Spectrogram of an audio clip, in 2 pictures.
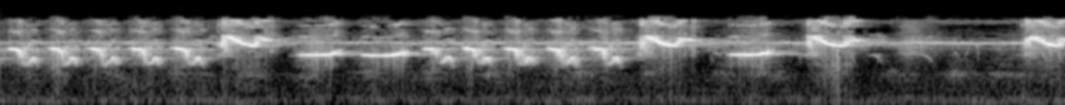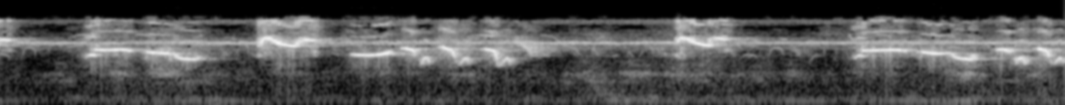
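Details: Oriental magpie-robin song for luring wild birds: repeated runs of fast stuttering notes alternating with bright upslurred whistles, phrases coming every second or so with short pauses, a faint high whine underneath.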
